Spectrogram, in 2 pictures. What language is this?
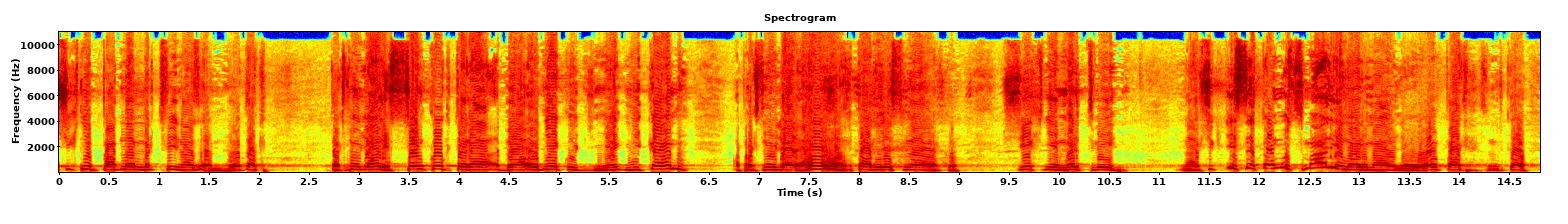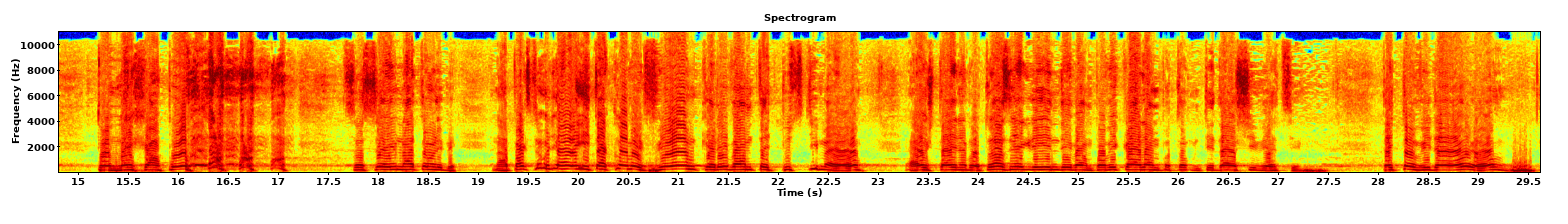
Czech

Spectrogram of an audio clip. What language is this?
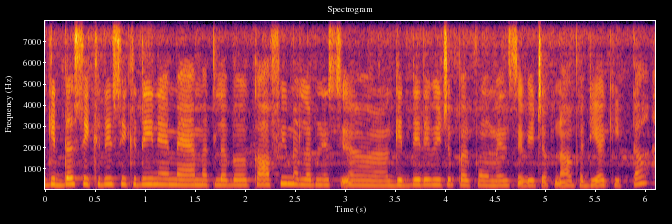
Punjabi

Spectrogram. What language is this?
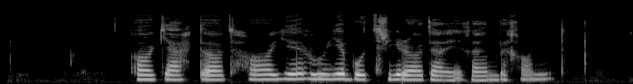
Persian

